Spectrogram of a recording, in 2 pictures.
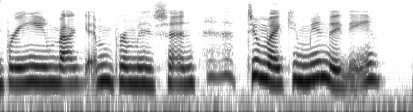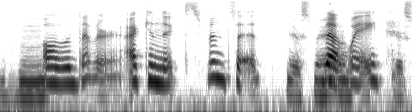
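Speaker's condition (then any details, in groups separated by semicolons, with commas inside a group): ALS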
